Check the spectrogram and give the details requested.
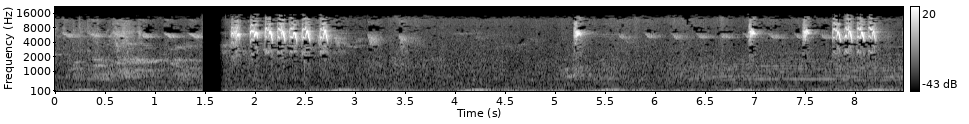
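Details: Lively crested jay in a bird-luring recording: runs of quick, high, clipped chirps in bursts, separated by pauses and single sharp notes, a brief dropout early on, low background rumble throughout.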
